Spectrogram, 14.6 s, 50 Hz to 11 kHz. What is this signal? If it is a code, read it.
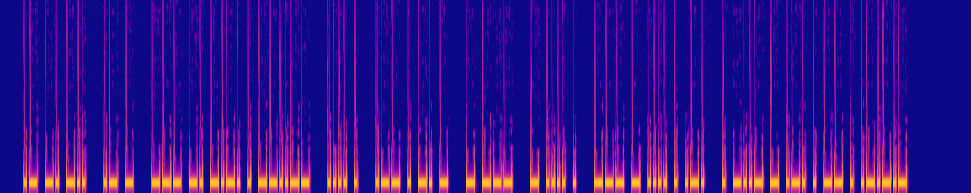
Morse code, heard as a keyed tone, about 30 wpm, 700 Hz. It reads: AND AT ONCE, HE WENT TO THE OTHER EXTREME.
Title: Sentences from Top 1300 Words 30wpm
